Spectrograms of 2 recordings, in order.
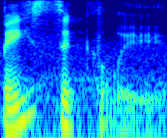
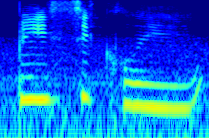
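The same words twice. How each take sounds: First: It is said in the speaker's normal voice. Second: It is said in a put-on character voice. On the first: The speaker calls it wrong. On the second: The speaker calls it right.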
